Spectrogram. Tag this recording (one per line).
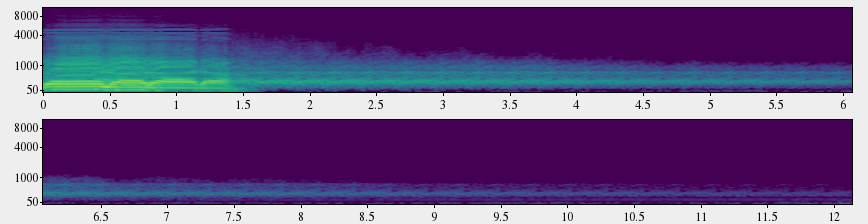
bass
droney
low
voice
